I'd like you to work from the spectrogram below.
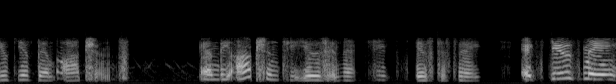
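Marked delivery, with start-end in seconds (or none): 5.2-6.2 loud, aggressive, confrontational tone. Advice on dealing with the internet generation, loud aggressive excuse-me tone. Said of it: "you're using it in a very loud and in a very aggressive way".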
